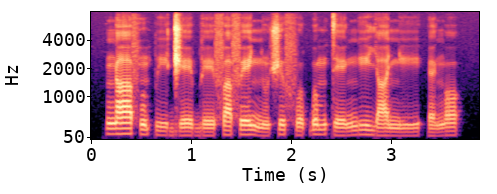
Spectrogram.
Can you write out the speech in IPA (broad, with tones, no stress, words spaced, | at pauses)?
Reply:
ŋaː˦fũ˧ piː˨d͡ʒeː˨ beː˨fa˧feː˧ ɲũ˨ʃɨ˦ fo˧ɓo˦mteː˧ ŋiː˦ jaː˧ɲiː˧ | ɛ˨ŋɔ˧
